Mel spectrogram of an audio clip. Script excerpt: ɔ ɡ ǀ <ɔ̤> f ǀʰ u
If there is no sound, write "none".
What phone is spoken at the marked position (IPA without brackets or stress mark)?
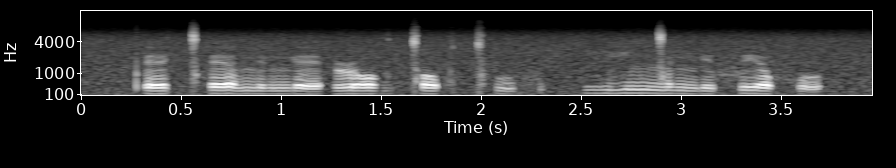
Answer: ɔ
